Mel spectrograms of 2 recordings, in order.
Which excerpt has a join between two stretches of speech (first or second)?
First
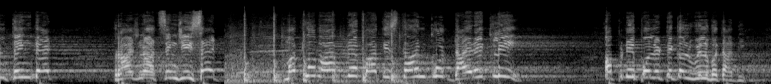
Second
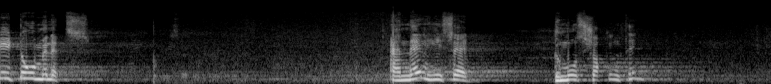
first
